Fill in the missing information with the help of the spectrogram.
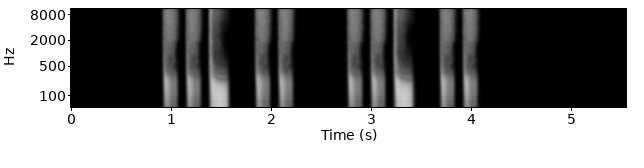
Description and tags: Snare Beat
It's a small beat sound made in FL Studio using: Snare and Kick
